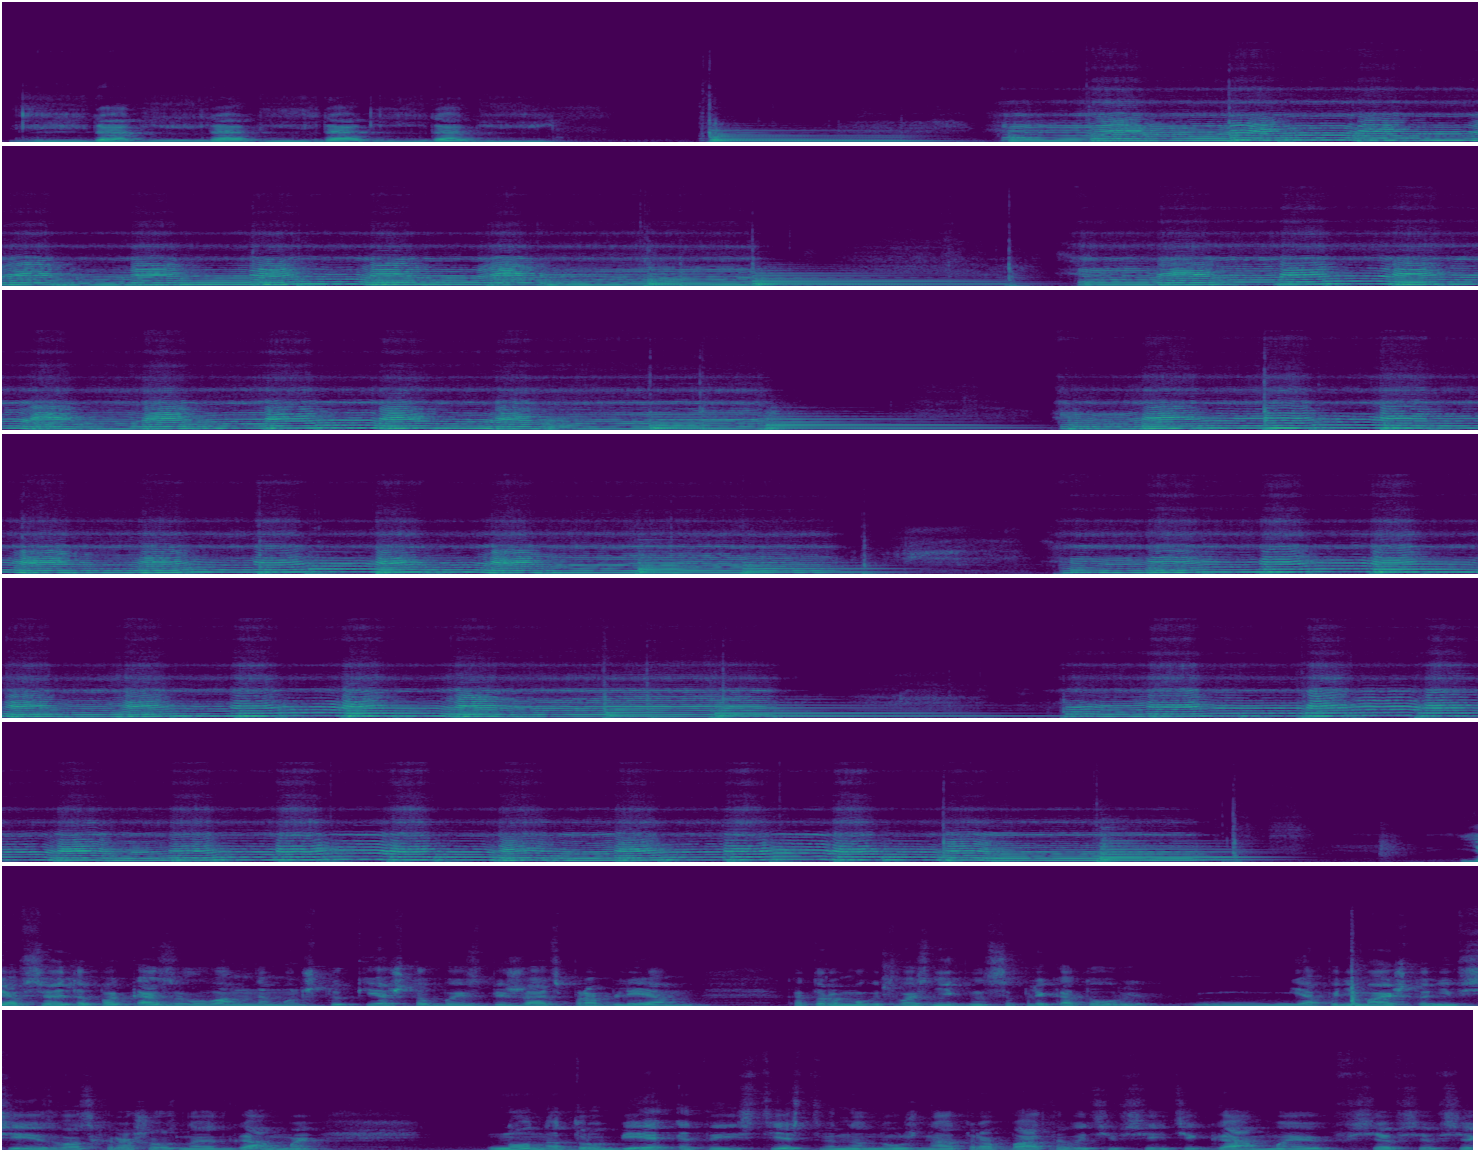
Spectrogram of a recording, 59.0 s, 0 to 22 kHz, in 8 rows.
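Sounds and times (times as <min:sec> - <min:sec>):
trumpet mouthpiece buzzing: 0:05.0 - 0:11.8, 0:12.4 - 0:43.4.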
